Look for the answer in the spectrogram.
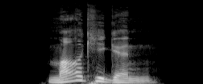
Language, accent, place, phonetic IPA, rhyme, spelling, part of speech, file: German, Germany, Berlin, [ˈmaʁkɪɡn̩], -aʁkɪɡn̩, markigen, adjective, De-markigen.ogg
- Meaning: inflection of markig: 1. strong genitive masculine/neuter singular 2. weak/mixed genitive/dative all-gender singular 3. strong/weak/mixed accusative masculine singular 4. strong dative plural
